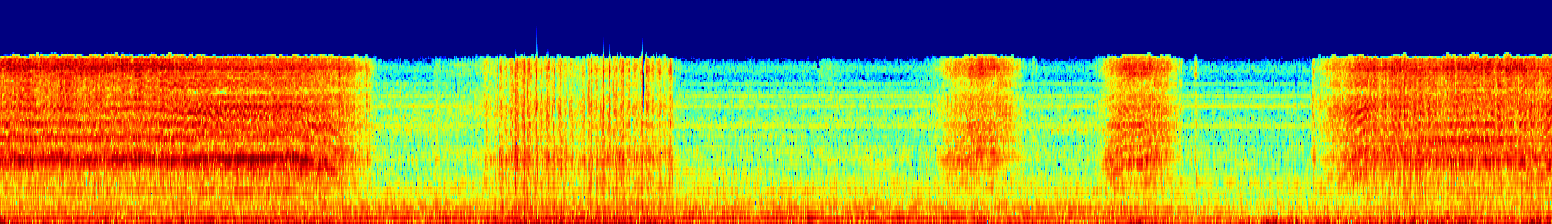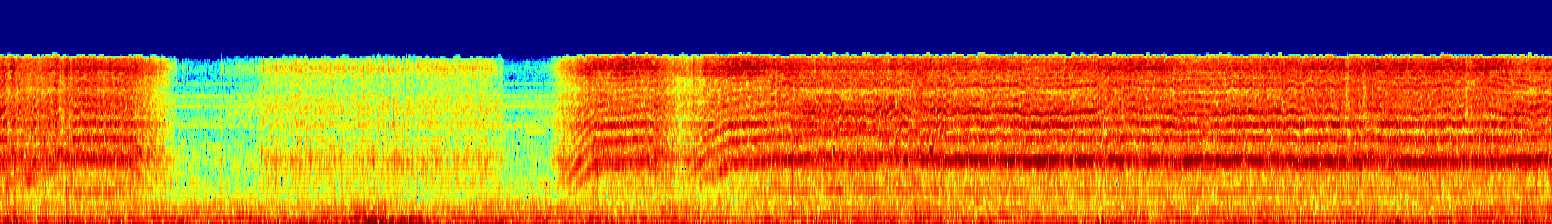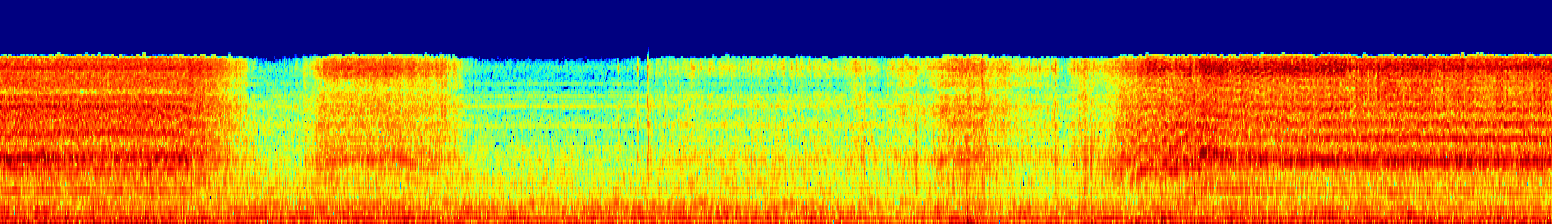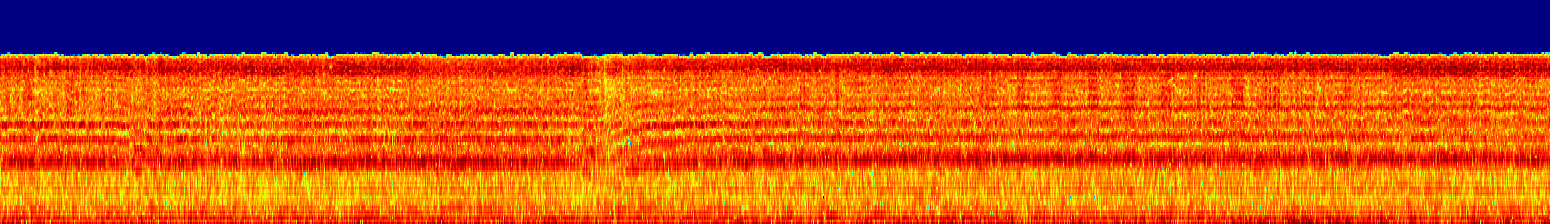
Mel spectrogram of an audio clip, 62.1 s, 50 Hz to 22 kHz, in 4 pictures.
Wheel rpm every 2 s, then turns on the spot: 160, 110, 20, 10, 10, 30, 40, 150, 80, 30, 60, 130, 160, 150, 150, 150, 90, 50, 0, 30, 40, 130, 160, 150, 150, 150, 140, 160, 160, 160, 160.
4-8 18-20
